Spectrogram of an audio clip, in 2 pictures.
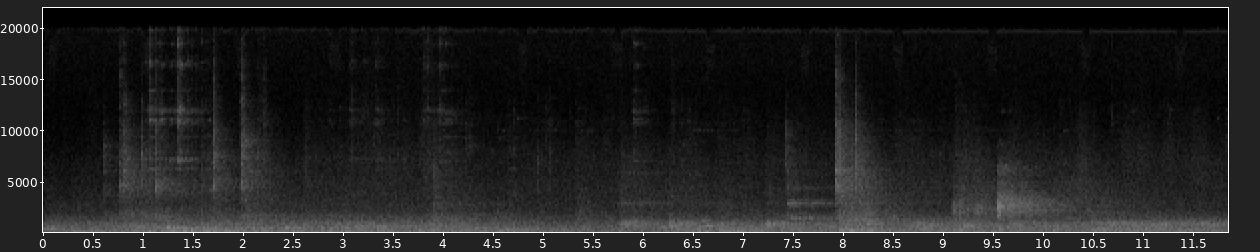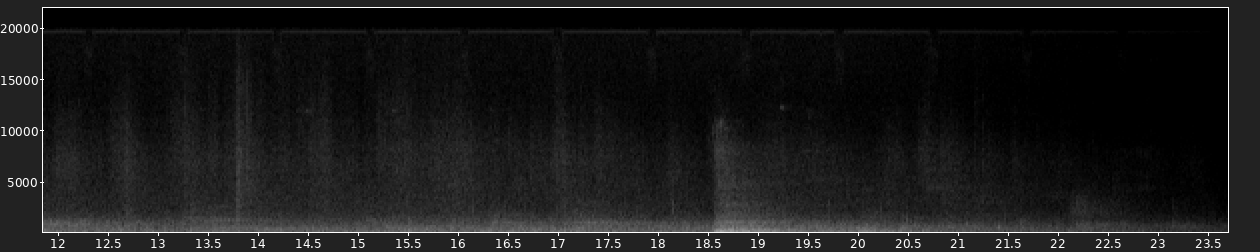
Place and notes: Poštovská, Brno-střed-Brno-město, Česko - Alfa Passage
Recorded on Zoom H4n + Rode NTG, 26.10.2015.
26 October 2015, 16:00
